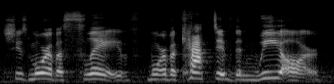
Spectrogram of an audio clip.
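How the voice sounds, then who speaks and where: A woman's voice: fairly high pitch, a little slow, sharp tone. A woman acting in a play reading as a proud, bitter young niece with an intense, declamatory manner. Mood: furious, defiant. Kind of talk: theatrical stage play reading.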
